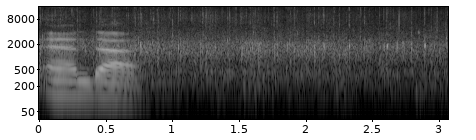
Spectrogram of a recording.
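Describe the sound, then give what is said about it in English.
A short burst of speech gives way to audience applause for those still standing: a dense, steady patter of many hands clapping that holds at a moderate level until the end. “So go ahead and applaud those who are still standing.”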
